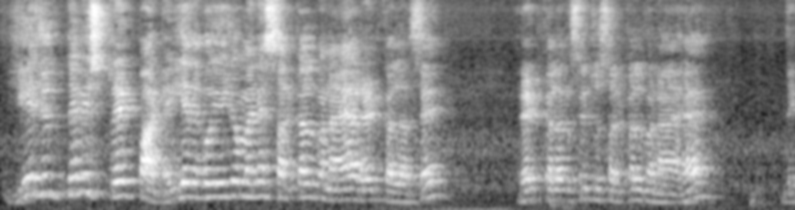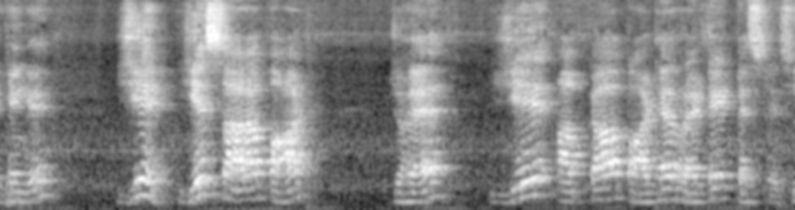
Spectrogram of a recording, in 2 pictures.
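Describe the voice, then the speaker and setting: In an exam-prep biology lecture, a man with a voice on the high side repeats his points, urges students to listen carefully, stretches key terms out slowly, and mixes English words into his explanation. The recording is roomy and echoey, with a somewhat distant mic, faint ambience and slight background noise.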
